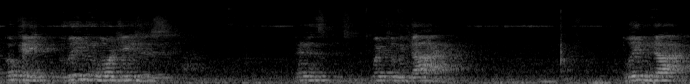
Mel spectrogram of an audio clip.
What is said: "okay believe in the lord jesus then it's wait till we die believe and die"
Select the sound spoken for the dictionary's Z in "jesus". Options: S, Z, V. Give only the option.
Z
